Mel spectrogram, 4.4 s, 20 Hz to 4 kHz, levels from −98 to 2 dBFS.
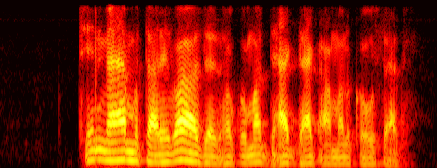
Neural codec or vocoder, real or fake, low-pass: codec, 24 kHz, 6 kbps, HILCodec; fake; 3.6 kHz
